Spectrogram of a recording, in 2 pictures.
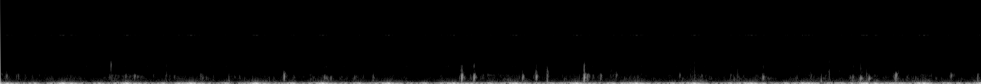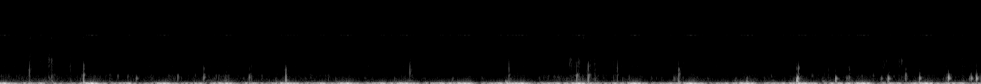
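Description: Frequent irregular low gurgles, bubbling and squelching pops over steady low background rumble; ordinary active bowel sounds.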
